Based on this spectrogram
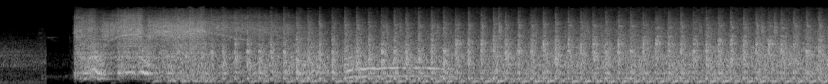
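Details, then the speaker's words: Ape TM 703 (described as diesel), which had refused to start and only stuttered, restarted after a new spark plug was fitted: a short crank, then it catches at once into a steady, evenly pulsing idle at about four beats a second; a clean, healthy start. "so die neue kerze funktioniert"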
